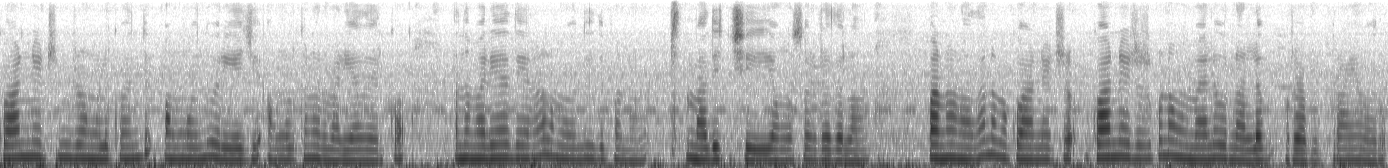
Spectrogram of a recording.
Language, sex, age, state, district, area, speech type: Tamil, female, 30-45, Tamil Nadu, Tiruvarur, rural, spontaneous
